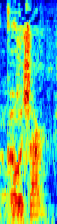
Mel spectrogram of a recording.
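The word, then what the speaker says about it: Gosar: Just think about Ghostbusters.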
